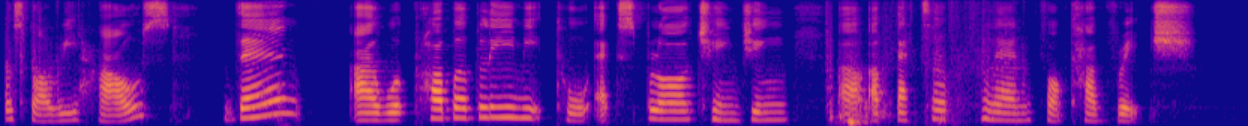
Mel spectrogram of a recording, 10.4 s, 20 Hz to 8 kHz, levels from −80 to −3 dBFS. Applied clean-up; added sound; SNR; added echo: neural mask model RNNoise.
